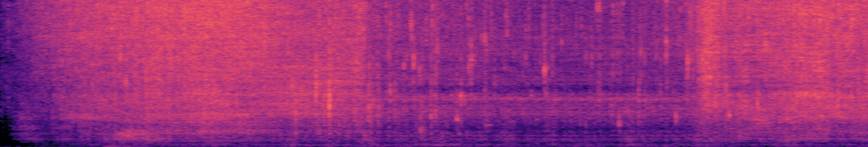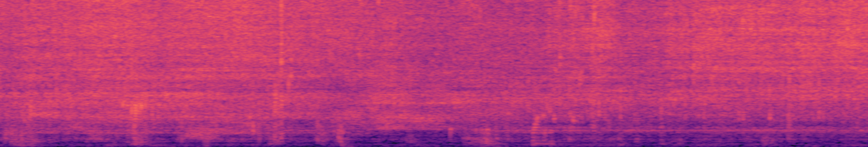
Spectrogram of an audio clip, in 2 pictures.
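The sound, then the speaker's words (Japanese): Water runs steadily from a tap to rinse something off, a continuous broad hiss with small splashing fluctuations and no pauses throughout. “はい、流します。”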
